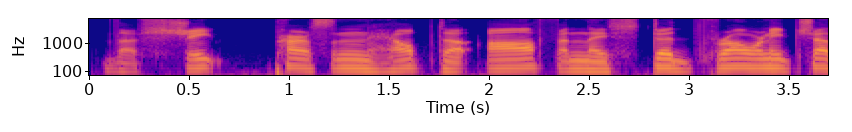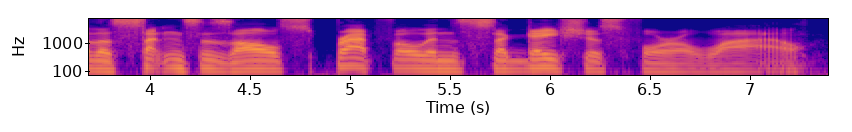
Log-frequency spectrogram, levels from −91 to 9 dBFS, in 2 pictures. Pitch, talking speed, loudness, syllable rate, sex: 120 Hz, 160 wpm, -22 LUFS, 4.5 syllables/s, male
